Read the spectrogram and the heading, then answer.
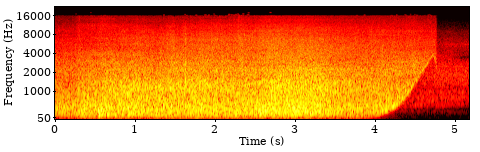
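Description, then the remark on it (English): Loud surf pounds a shoreline in a continuous churning roar, with no voices, before the rumble thins out and drops away abruptly near the end. “We hear fragments of this early Earth today in the spasms of earthquakes and the sounds of wave pummeled seashores, windy mountaintops, rainfall, and lively rivers.”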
